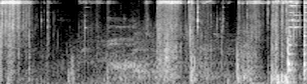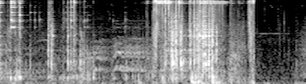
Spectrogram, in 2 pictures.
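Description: Heavy steel chain clinking and rattling as it is wrapped around a tire and steel split rim, in several bursts with the longest near the end.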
